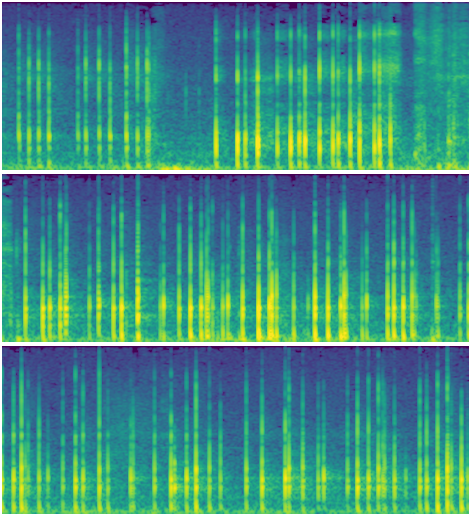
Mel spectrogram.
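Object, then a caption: Small coated cardboard phone box. Long green nails scratch and tap rapidly on the front of a small, hollow white iPhone retail box made of coated cardboard and held upright. The result is a dense stream of short, dry, crisp clicks with almost no ring, broken by a brief stretch of bright scratching.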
